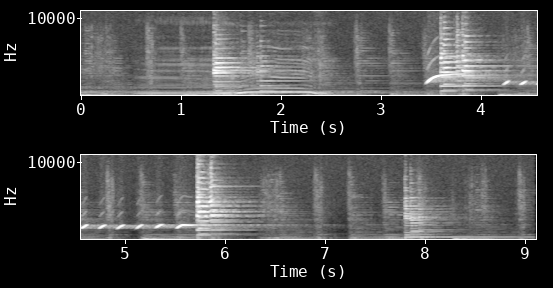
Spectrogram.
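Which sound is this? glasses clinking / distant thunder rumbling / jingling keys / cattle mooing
cattle mooing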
